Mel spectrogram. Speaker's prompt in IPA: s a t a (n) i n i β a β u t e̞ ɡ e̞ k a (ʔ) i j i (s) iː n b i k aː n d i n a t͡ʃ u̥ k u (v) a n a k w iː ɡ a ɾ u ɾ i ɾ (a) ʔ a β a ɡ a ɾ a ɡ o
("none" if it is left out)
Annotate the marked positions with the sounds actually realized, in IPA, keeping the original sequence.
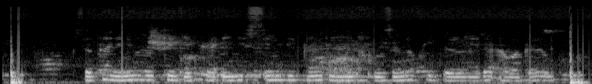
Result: n, ʔ, s, z, a

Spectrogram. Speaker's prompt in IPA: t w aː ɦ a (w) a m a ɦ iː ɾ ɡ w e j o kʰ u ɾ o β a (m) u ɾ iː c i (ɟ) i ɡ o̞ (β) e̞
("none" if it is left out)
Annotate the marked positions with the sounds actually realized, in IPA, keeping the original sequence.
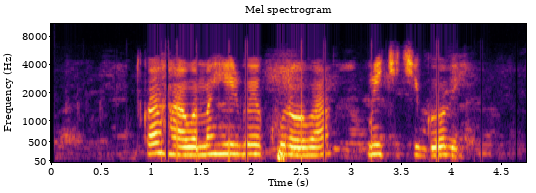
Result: w, m, c, β

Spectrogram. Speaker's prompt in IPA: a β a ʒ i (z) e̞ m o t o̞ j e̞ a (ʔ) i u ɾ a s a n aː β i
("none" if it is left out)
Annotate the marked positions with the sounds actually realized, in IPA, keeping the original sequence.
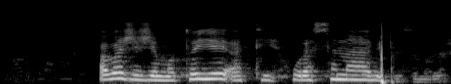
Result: ʒ, t

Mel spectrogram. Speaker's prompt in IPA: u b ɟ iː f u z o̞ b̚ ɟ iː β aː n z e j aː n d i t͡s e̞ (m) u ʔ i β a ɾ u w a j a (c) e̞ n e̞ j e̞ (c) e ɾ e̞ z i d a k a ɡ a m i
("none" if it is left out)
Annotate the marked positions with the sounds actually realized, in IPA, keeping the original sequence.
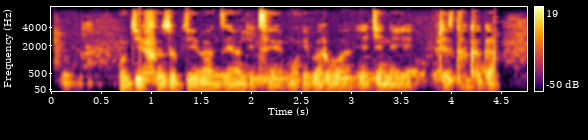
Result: m, ɟ, p

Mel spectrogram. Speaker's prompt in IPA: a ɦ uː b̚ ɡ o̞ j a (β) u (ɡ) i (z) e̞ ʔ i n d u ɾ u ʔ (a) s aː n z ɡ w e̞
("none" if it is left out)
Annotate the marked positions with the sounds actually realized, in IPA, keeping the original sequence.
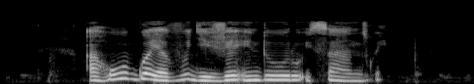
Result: v, ɟ, ʒ, i

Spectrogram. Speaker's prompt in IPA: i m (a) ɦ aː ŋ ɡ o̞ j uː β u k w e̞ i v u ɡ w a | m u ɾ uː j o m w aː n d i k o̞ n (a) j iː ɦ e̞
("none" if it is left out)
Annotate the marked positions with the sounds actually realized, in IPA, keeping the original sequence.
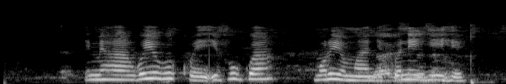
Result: i, i

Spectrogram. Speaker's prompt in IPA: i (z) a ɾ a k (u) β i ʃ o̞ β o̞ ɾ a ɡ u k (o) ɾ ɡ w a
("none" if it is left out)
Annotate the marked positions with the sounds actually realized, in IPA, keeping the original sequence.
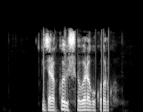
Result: z, o, o

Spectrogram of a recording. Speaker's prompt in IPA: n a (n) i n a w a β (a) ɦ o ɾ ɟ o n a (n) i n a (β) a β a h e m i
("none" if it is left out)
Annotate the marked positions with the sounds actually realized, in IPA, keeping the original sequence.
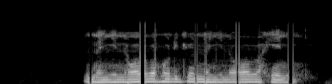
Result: ɲ, a, ɲ, w

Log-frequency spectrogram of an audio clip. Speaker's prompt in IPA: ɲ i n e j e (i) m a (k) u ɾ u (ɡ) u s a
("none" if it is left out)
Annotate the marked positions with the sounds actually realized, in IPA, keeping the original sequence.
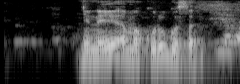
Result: a, k, ɡ

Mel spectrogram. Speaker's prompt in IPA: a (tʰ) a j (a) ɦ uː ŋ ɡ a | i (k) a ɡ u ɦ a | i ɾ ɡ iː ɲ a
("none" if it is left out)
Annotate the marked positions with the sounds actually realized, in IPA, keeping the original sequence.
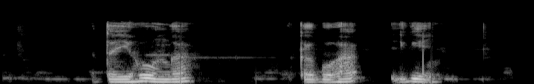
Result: t, i, k

